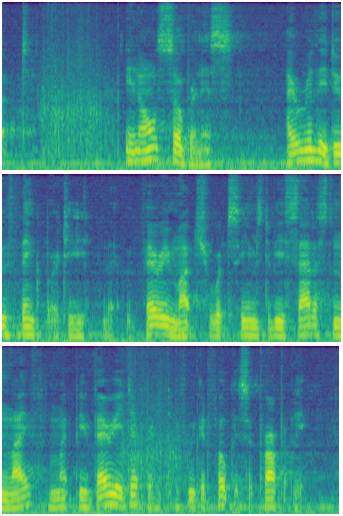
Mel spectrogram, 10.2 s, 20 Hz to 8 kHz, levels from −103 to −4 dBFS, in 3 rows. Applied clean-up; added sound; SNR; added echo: none; Truck; 18 dB; reverberation time 1.5 s.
